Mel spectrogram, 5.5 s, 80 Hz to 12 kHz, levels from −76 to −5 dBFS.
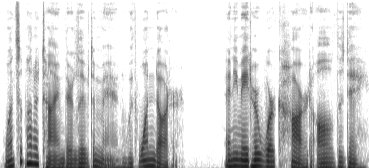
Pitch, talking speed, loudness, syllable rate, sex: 100 Hz, 215 wpm, -19 LUFS, 5.1 syllables/s, male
